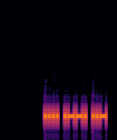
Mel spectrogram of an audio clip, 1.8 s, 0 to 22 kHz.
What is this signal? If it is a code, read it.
Morse code, heard as a keyed tone, about 40 wpm, 700 Hz. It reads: HPU
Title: USA Call Sign Postfixes - 3 Letters 40wpm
